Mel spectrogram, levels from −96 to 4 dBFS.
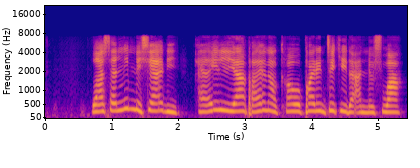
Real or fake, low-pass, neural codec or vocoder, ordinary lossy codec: fake; 7.2 kHz; codec, 16 kHz, 1 kbps, FunCodec, trained on Chinese and English, 50 frames a second; none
